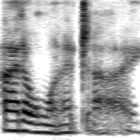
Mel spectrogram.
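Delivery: soft, quiet, hushed voice. Retelling what he said while going to bed, imitating him speaking quietly. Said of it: "kinda quietly".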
